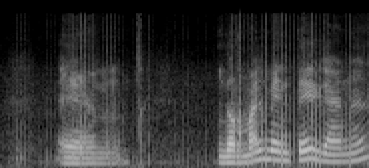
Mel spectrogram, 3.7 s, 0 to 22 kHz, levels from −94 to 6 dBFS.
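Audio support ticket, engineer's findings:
Rattling robotic buzz at about 23.4 Hz through whole clip, only while speech present. Buffer tearing: writer and reader crossing each period, fits 2048-sample buffer, small slice of roughly 100 ms old audio.

Brief smear at 2.67 to 2.71 s. Short concealed packet loss: about 20 ms never arrived, decoder extended preceding sound, then blended back into real speech.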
